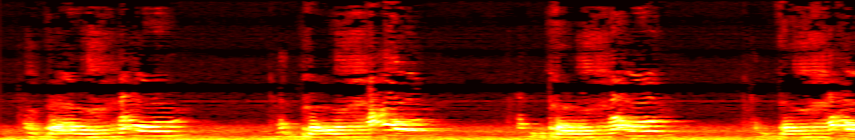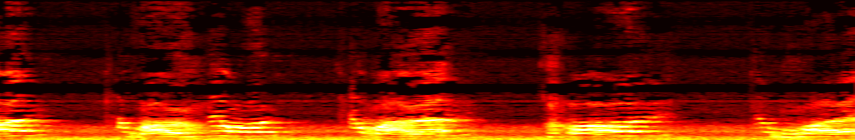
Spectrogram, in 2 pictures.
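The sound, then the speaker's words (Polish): A cat meows loudly and insistently, letting out roughly ten drawn-out, complaining calls in quick succession over a low background hum. “Jak możemy wywnioskować z tonu wypowiedzi, koty wcale nie są zadowolone z ludzkiego odkrycia.”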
